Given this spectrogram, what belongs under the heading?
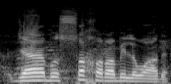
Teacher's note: জিমের উপর যাবার আলিফ মাদ্দা এক আলিফ পরিমাণ টান দিয়ে পড়তে হবে জিমকে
